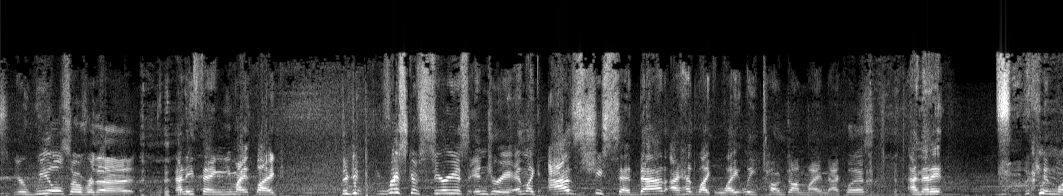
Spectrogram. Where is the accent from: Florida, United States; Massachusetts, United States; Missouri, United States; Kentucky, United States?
Massachusetts, United States; Brookline; moved away as an adult; also born or lived in New Hampshire; I grew up in Brookline, Mass, which is just next to Boston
